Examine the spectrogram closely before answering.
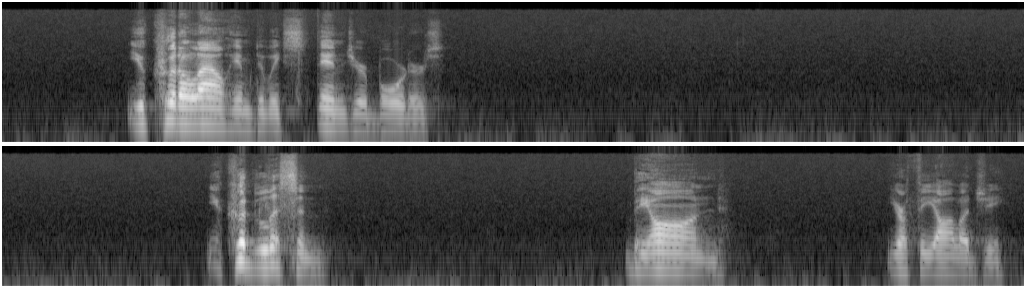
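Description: A middle-aged man speaks in short, slow phrases with long pauses, close by.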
